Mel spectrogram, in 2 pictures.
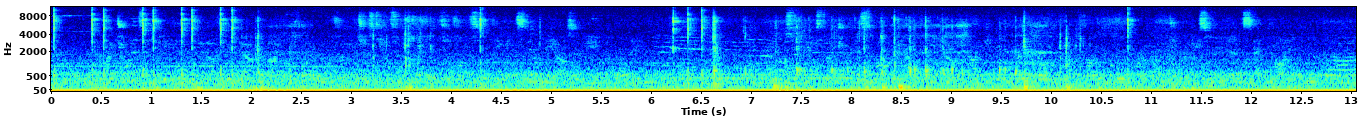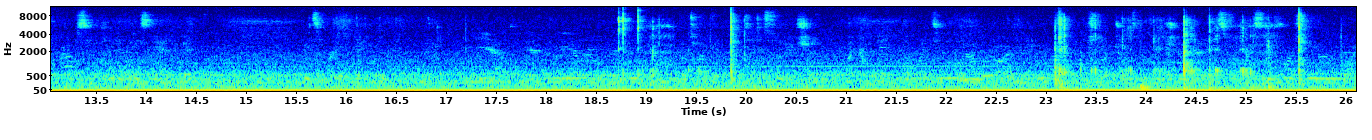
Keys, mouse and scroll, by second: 3.6 c, 6.6-8.1 right drag, 7.6 middle click, 7.9 click, 8.1-11.4 middle drag, 10.2 c, 19.0-20.6 right drag, 19.3 middle click, 20.0 click, 20.8-21.8 middle drag, 23.6-25.6 scroll up 2, 25.6-26.1 middle drag.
